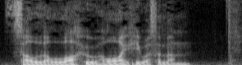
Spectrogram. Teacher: le premier son c'est un S emphatique · tous les L sont doublés. C'est-à-dire que, chaque fois que vous entendez le son de le, essayez de prononcer plus long. Je dis bien uniquement dans cette formule-là, pas en arabe en général.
